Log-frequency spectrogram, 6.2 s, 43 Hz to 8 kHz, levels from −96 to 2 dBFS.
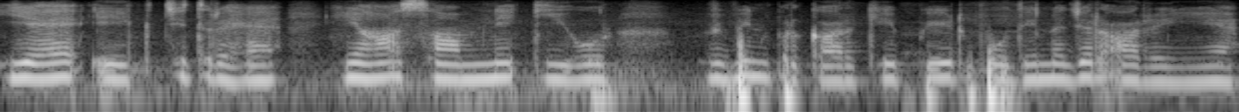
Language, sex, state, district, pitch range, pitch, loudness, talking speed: Hindi, female, Uttar Pradesh, Saharanpur, 175-205 Hz, 195 Hz, -25 LUFS, 165 wpm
